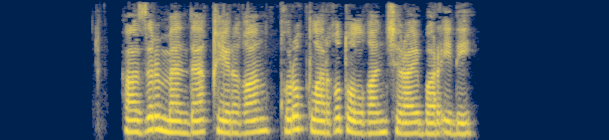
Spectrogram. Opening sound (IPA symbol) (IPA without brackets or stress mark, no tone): h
